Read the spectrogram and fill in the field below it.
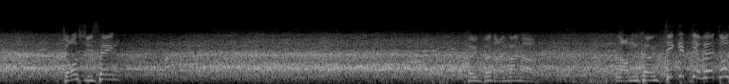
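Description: A large crowd murmurs and roars steadily outdoors.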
